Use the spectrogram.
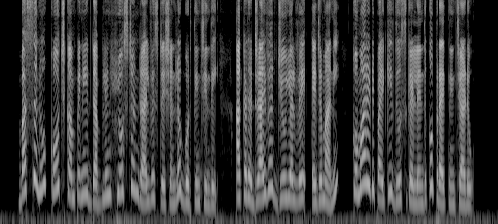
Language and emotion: Telugu, neutral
